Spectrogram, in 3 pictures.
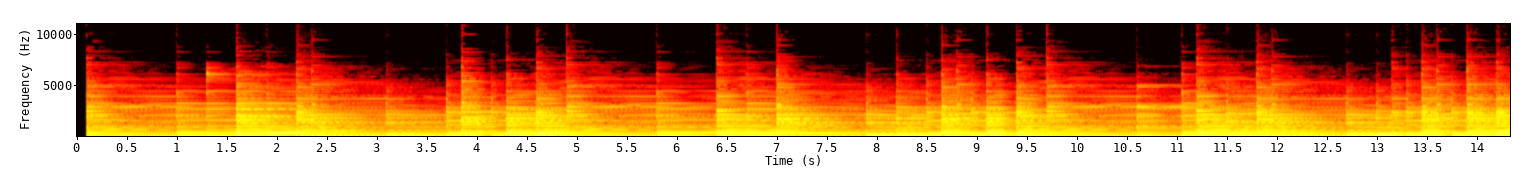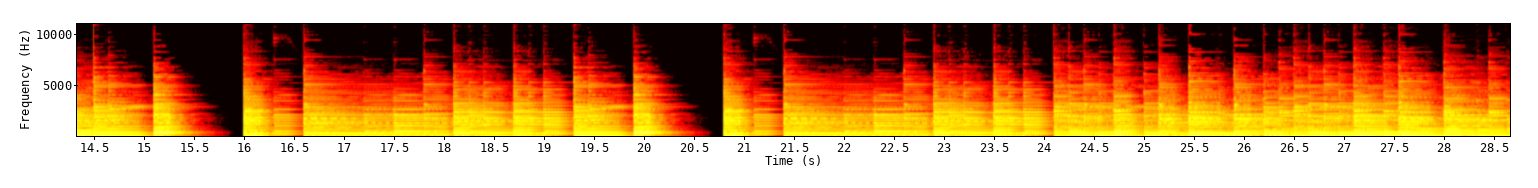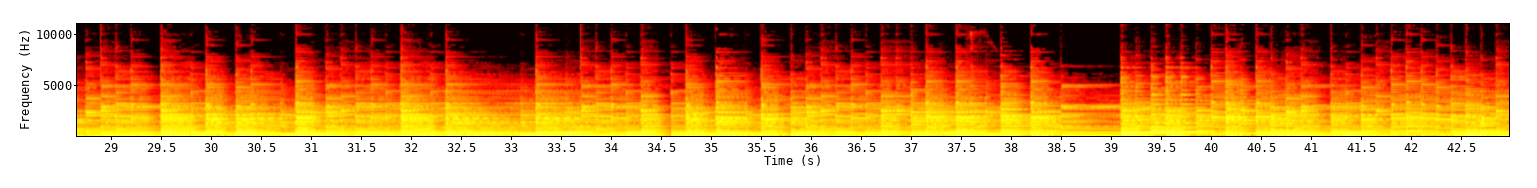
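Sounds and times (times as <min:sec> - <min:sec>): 
piano blues music: 0:00.1 - 0:42.9.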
